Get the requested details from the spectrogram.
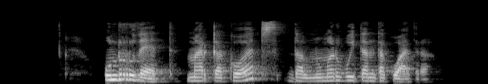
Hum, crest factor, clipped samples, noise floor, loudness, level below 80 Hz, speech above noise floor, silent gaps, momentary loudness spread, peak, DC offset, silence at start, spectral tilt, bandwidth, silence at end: none; 16 dB; under 0.1%; -83 dBFS; -17 LUFS; -58 dBFS; 67 dB; none; 10 LU; -2 dBFS; under 0.1%; 1.05 s; -5 dB/octave; 8 kHz; 0.6 s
